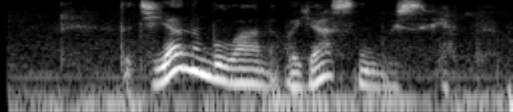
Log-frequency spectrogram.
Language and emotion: Russian, positive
